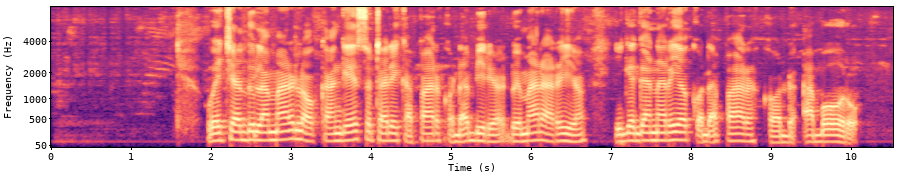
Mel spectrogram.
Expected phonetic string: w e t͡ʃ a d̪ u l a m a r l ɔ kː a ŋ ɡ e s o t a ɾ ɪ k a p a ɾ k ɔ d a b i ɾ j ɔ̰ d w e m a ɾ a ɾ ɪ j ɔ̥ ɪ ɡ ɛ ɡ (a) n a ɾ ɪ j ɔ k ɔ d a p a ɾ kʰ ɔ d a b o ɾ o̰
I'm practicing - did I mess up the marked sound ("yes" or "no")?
no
